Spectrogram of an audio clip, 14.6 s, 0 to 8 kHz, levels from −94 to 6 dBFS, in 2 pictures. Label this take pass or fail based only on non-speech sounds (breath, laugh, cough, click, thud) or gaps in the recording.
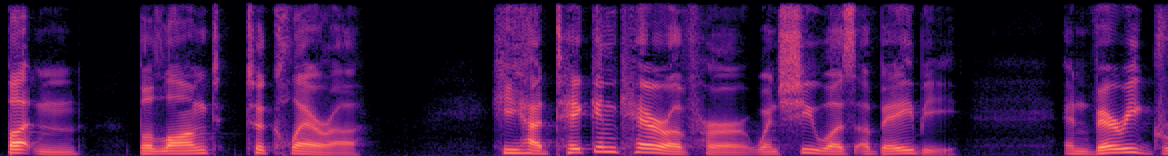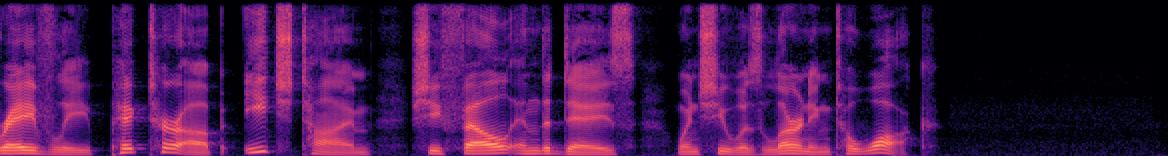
pass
